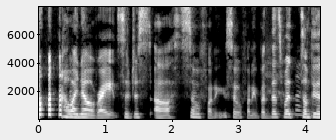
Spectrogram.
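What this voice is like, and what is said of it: Usual voice. Nothing is said of it.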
